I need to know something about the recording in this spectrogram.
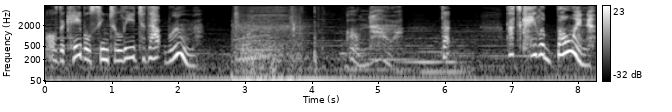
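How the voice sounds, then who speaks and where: A woman playing a determined, anxious and excitable young female adventurer in a dramatic video game. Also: medium pitch, slow, long pauses. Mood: uneasy. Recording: music under the voice. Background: background music.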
